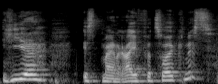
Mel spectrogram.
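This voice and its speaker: An actor playing a cheeky, self-assured young writer in a radio play, with a sly, polite manner. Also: male voice, high voice, lively intonation, unhurried, slightly rough, heavily acted. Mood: teasing, self-assured. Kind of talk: radio play acting and narration.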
